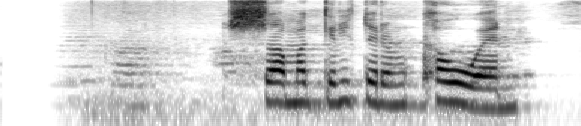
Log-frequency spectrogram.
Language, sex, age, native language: Icelandic, male, 10, Icelandic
